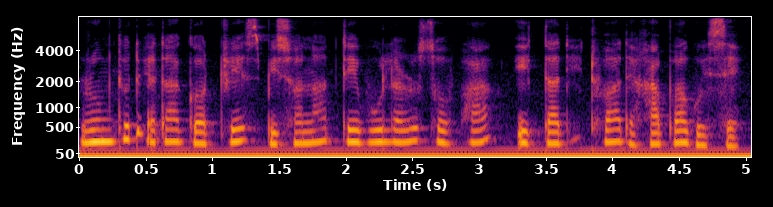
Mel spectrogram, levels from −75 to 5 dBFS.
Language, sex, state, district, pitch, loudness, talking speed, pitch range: Assamese, female, Assam, Kamrup Metropolitan, 215 Hz, -16 LUFS, 145 wpm, 200-225 Hz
